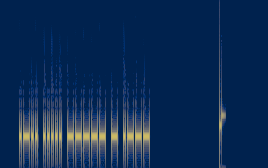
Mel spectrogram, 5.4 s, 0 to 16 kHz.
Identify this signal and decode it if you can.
Morse code, heard as a keyed tone, about 30 wpm, 700 Hz. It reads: L50TJ
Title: Code Groups - 5 Letter:Numbers - 30wpm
